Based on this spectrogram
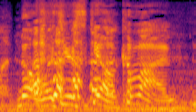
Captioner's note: laughing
